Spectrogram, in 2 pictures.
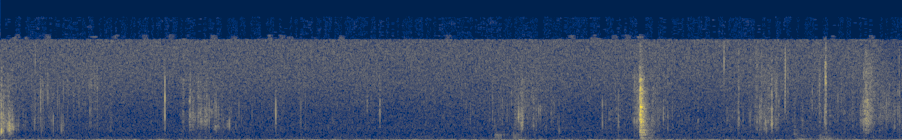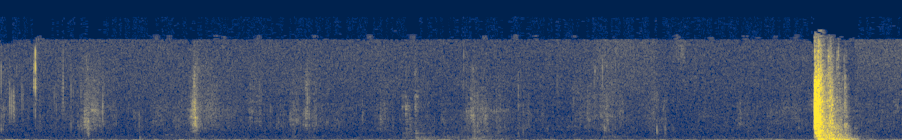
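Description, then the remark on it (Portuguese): A truck door slams shut once, loud, near the end, as men get into the truck, after a stretch of low background rumble with scattered faint clicks and rustles. No one speaks. “Entram no caminhão. O homem usa chapéu, camisa e calça. Fecha a porta e coloca a espingarda no ombro.”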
